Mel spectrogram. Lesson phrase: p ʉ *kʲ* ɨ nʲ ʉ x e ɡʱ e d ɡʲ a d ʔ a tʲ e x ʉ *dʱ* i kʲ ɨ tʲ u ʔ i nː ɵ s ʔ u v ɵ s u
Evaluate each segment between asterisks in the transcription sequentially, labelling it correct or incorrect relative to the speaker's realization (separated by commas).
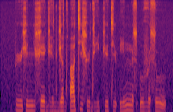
incorrect, correct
